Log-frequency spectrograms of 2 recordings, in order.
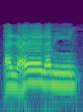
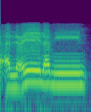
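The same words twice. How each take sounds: First: The long a vowel leans slightly toward ee. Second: The long a vowel leans strongly toward ee. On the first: "هذه مقللة" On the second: "هذه الإمالة اللي بيسموها الإمالة الكبرى"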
